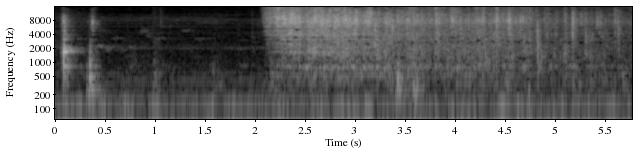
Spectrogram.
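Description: Hot oil in a frying pan sizzling loudly as a shallow-fry patty of beaten rice (aval) and mashed potato is laid into it; the sizzle starts suddenly about two seconds in and runs on steadily. A sharp click comes right at the start.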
